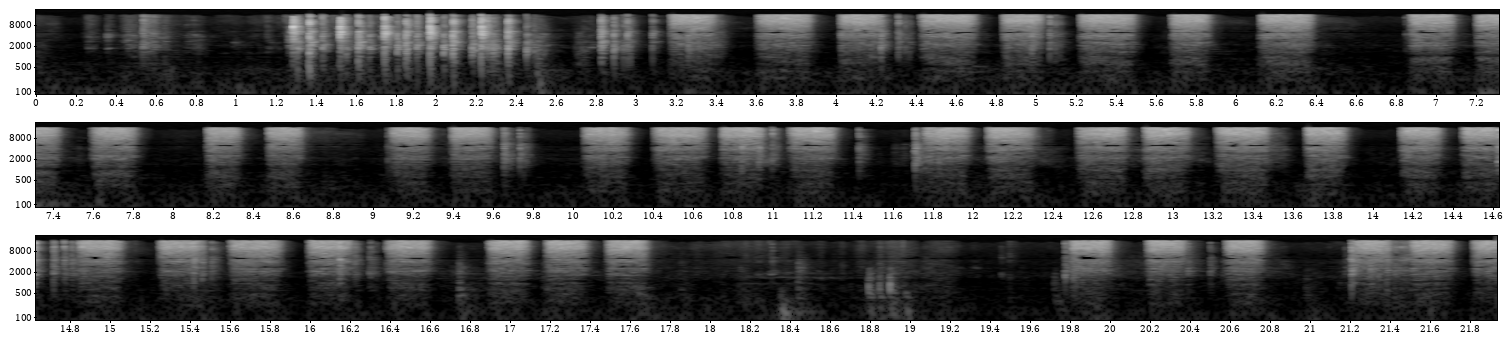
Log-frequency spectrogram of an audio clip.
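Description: Aerosol spray paint can: about a second in there is a loud rattle, the mixing ball as the can is shaken. Then comes a long run of short spray bursts, about two a second, with brief pauses.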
